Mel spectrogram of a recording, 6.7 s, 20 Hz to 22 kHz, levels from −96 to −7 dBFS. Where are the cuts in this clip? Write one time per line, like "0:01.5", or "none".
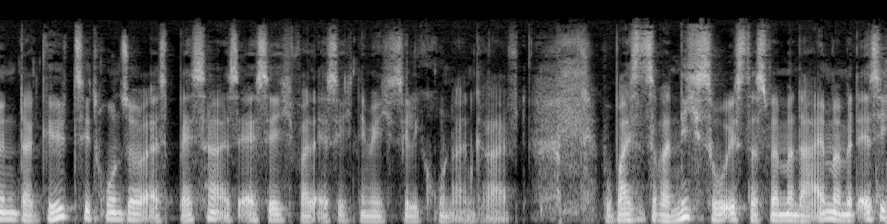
none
